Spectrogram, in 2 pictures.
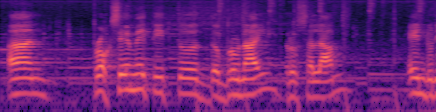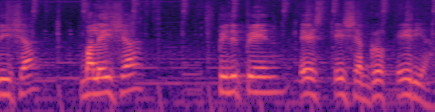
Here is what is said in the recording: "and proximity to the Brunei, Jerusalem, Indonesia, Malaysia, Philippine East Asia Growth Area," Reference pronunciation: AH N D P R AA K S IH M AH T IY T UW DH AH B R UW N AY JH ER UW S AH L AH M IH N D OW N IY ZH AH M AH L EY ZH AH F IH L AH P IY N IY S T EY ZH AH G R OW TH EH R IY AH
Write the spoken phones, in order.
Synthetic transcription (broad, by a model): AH N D P R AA K S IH M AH T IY T UW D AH B R UW N AY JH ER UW S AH L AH M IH N D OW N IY SH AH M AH L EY SH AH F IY L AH P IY N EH S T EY SH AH G R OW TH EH R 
